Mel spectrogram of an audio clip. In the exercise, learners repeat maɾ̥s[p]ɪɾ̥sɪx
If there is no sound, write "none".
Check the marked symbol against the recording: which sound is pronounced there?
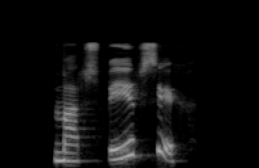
p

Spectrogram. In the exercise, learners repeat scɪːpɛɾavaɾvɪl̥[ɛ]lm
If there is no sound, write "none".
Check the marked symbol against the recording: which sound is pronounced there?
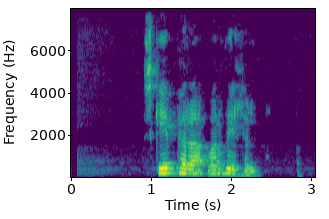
ɛ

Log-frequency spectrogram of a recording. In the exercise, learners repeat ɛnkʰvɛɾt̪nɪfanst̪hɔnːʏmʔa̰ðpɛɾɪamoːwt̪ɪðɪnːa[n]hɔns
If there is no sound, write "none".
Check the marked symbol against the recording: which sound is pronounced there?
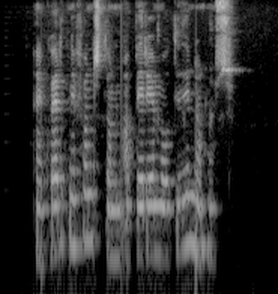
n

